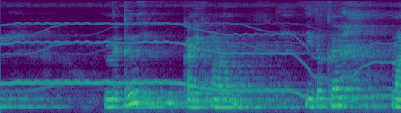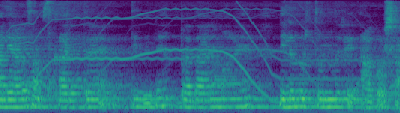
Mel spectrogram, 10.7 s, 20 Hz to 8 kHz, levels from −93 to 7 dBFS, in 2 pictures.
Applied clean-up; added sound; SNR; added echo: none; Musical instrument; 15 dB; reverberation time 2.3 s.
